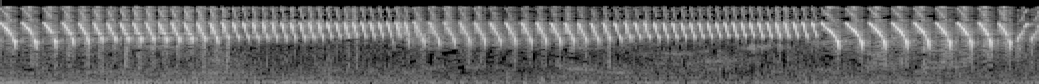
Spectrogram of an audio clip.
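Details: Canary song for training young canaries to sing: dense rapid trills that shift tour every second or two, ending in slower, looping repeated notes.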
